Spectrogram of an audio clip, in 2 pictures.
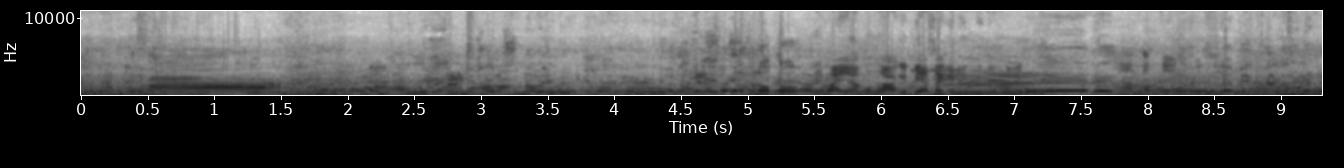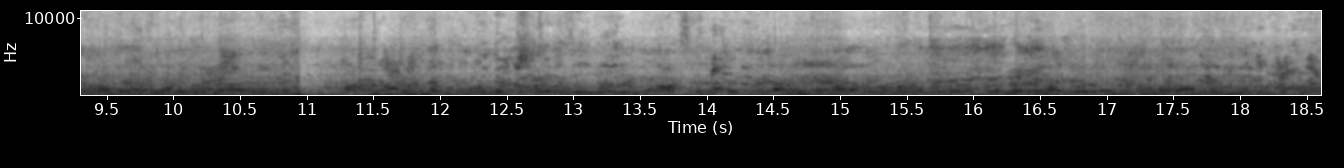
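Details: Sahiwal bull calves for sale at the start of the Raniganj cattle market in Dinajpur on 27 March 2025, lowing in repeated drawn-out moos over a steady din of crowd chatter and market noise.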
